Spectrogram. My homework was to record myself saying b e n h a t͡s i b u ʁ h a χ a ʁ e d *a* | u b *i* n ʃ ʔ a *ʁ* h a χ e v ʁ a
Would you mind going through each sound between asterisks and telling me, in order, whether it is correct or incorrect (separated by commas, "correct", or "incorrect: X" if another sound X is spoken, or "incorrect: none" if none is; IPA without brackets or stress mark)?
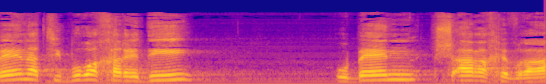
incorrect: i, incorrect: e, correct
